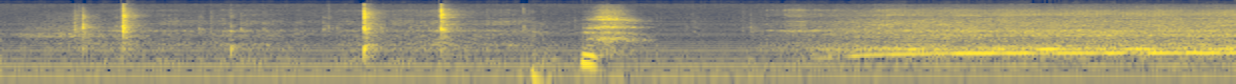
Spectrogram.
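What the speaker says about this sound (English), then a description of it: "I'm going to use my my older heat gun for this because it dries faster." An older heat gun blasts steady, loud airflow while drying feathers, rising out of a few faint ticks and clicks and holding as a continuous close whoosh to the end.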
